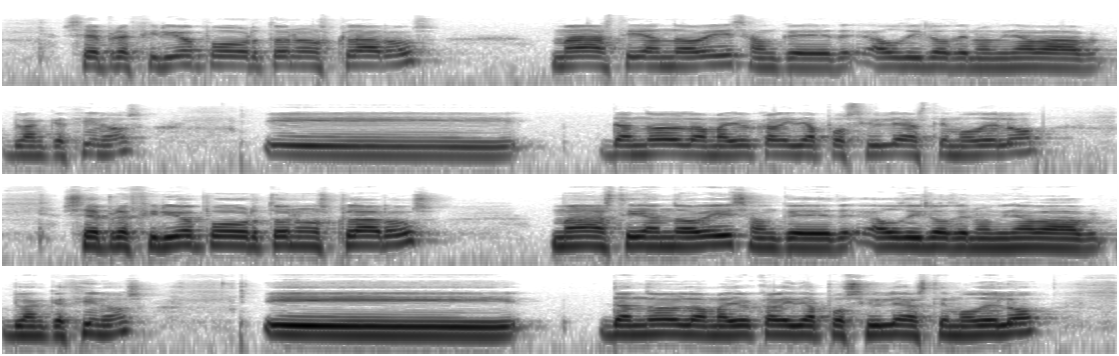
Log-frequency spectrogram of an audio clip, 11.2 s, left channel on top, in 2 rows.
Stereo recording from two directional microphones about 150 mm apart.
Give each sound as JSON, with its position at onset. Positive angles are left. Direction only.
{"t": 0.5, "sound": "speech", "side_deg": -20}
